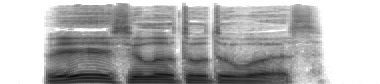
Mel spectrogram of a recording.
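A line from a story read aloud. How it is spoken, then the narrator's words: Growling big bear. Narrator (Russian): Прорычал крупный мишка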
